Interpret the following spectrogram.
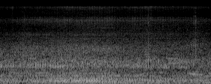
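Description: Street traffic noise: a steady hum of passing motor vehicles and motorbike engines.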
